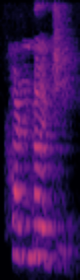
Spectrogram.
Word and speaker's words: Khandoji: Khandoji, KHANDOJI, Khandoji, Baji, BAJI, Baji, Ghorpade, GHORPADE, Ghorpade,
